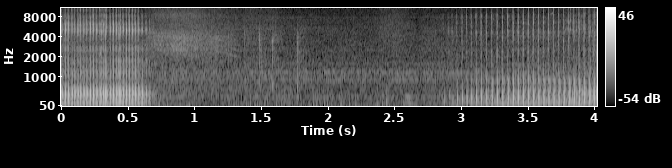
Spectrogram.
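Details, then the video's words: French Bulldogs Suna and Annibal snoring: a rough, buzzing breath ends, a quiet gap follows, then another harsh rattling snore begins. "Bulldog Frances:suna y annibal roncando"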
